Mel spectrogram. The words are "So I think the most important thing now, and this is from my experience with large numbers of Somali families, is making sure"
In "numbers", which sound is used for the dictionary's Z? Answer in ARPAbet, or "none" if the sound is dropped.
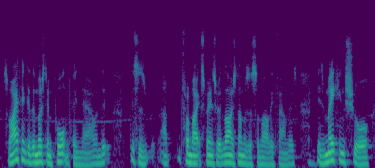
Z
